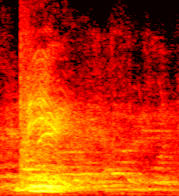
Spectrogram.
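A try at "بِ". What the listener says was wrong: বি এরকম লম্বা করা যাবে না, কারণ জের, জের হচ্ছে হরকত। এক জবর এক জের এক পেশকে কি বলে? হরকতের উচ্চারণ জোরে বলো, হরকতের উচ্চারণ এই জন্য বান নিচে, যেহেতু এক জের হরকত, হরকতের উচ্চারণ অর্থাৎ তার উচ্চারণটা তাড়াতাড়ি করতে হবে।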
